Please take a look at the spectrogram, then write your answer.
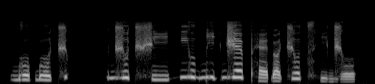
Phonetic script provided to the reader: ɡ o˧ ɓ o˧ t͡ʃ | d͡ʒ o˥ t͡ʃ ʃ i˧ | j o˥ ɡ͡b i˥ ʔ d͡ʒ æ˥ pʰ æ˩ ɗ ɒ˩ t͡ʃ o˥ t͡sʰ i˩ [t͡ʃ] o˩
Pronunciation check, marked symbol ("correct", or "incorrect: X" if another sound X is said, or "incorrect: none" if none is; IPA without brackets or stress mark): incorrect: d͡ʒ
